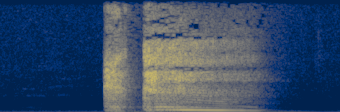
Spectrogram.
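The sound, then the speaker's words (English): A single throat clearing: a short harsh burst of air followed by a voiced, rasping sound that slides downward in pitch and fades, with silence around it and no talking. “So I need to cough.”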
